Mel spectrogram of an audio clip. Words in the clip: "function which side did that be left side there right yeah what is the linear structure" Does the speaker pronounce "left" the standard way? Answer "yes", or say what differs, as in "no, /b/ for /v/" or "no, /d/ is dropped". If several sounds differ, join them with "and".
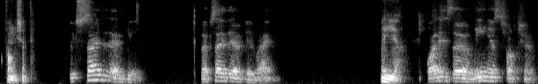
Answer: no, /w/ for /l/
